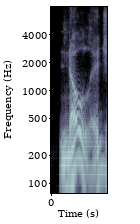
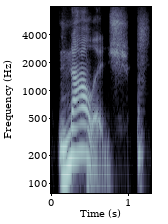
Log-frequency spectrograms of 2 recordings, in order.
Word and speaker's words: knowledge: n n n nah it's not knowledge it's knowledge knowledge say it with me knowledge knowledge but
